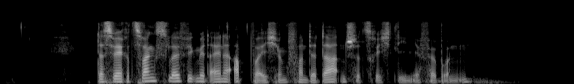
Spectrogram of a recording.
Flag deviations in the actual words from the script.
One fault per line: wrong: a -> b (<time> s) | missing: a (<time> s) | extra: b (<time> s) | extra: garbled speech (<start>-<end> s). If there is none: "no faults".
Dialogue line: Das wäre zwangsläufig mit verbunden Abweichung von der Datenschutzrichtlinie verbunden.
wrong: verbunden -> einer (2.1 s)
